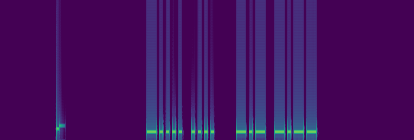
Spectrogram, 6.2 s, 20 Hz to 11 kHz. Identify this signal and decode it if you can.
Morse code, heard as a keyed tone, about 25 wpm, 700 Hz. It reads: 6H KY
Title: Winter Field Day Exchanges Encore 25wpm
